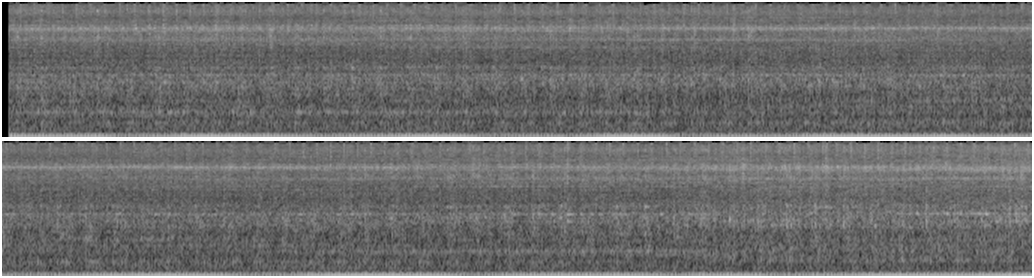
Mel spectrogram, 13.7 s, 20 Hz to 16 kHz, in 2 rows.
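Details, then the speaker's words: 1984 Porsche 928 V8 idling at first start after 16 years sitting, started on starting fluid after ignition and fuel system cleanup, engine not yet warm; deep idle sagging and lumping about every second, a light misfire. "it cleaned up very well and started right up it's missing a little bit as you'll hear in the videos"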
